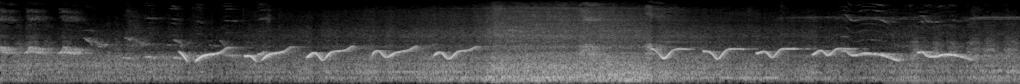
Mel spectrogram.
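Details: Kept black-throated laughingthrush singing and dancing with its tail fanned: a string of loud, clear, whistled phrases that swoop down and up, delivered in rapid bursts with a brief pause midway, over a steady background hum.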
